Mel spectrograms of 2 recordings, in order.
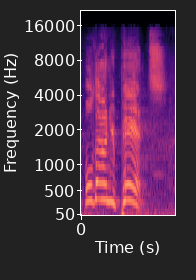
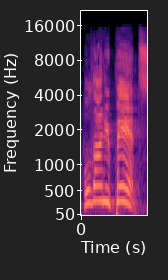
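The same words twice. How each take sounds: First: Slow, high and loud stretched yell; mock rallying bellow; drawn-out shout. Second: High, loud snapped yell at normal pace; punchy repeated yell; quick shout. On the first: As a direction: drag the shout out for hype. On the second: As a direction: fire it off straight. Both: Real, not acted. Hype yelling at healer.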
